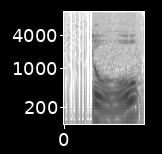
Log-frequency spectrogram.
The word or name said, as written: du3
